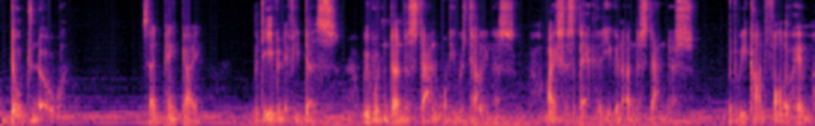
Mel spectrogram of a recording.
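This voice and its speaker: Clear music plays behind a man doing a solemn put-on character voice at a moderate pace, with long, frequent pauses. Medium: read story. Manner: solemn, portentous.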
